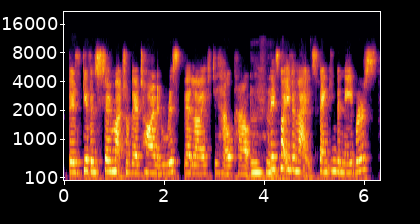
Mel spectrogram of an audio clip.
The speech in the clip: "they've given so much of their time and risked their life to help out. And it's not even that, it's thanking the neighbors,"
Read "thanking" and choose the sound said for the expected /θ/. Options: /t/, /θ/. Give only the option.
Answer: /θ/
